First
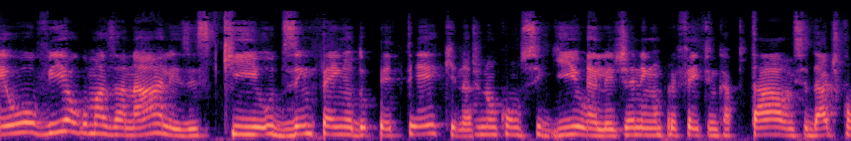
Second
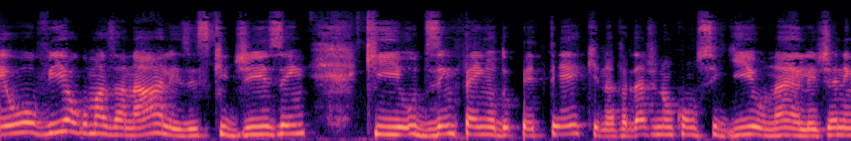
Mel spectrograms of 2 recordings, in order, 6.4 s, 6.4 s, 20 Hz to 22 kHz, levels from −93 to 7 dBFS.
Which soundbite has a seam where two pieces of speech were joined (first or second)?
first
